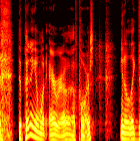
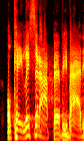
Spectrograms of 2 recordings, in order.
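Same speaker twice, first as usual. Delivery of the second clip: grating cartoon-villain voice with swinging pitch; 2 semitones higher than usual. Recalling a favorite G.I. Joe moment, in a loud annoying Cobra Commander voice. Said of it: "when he has that really loud, annoying voice".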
